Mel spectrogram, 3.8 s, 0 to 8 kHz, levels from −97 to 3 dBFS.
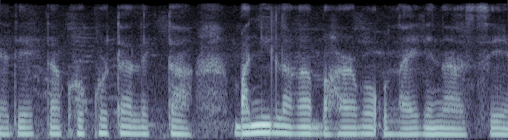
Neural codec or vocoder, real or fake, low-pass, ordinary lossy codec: none; real; 7.2 kHz; none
